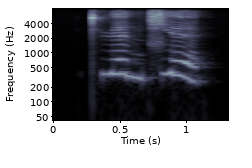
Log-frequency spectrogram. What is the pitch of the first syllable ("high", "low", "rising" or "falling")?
falling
